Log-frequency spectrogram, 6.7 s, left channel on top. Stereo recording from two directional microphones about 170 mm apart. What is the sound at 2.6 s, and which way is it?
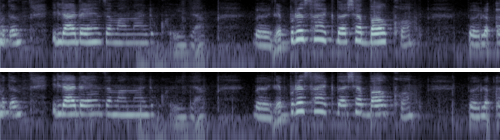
A woman's voice, 10° left (ahead or behind).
